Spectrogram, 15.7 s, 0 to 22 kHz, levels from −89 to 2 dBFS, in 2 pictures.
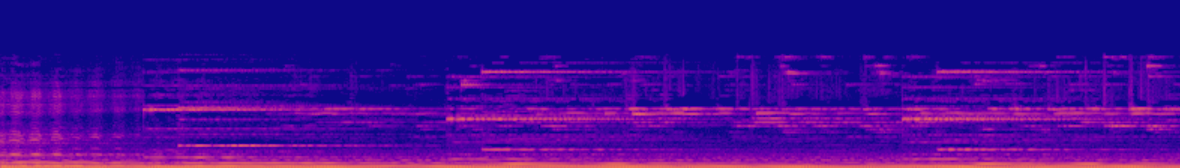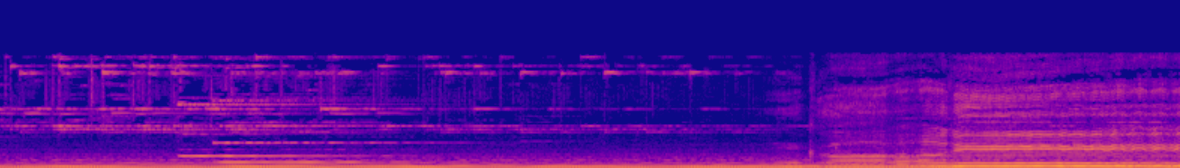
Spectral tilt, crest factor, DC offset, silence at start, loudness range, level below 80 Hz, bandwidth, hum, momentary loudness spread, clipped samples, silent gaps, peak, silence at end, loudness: -5 dB/octave; 18 dB; under 0.1%; 0 s; 6 LU; -58 dBFS; 15 kHz; none; 12 LU; under 0.1%; none; -12 dBFS; 0 s; -31 LUFS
